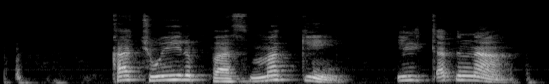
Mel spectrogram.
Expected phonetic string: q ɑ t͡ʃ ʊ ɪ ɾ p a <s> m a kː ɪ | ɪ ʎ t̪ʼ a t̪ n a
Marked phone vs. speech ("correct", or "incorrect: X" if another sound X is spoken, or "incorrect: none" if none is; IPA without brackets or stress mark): correct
